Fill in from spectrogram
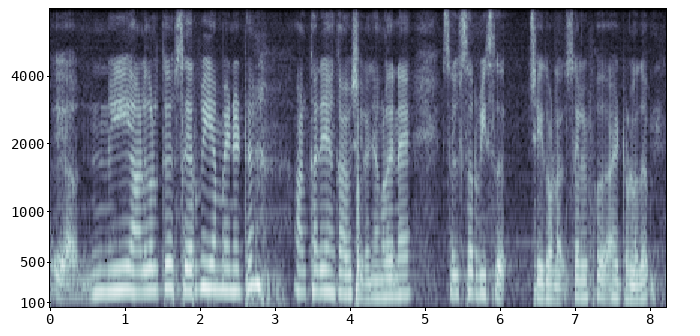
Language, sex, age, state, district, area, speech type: Malayalam, female, 30-45, Kerala, Kottayam, rural, spontaneous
